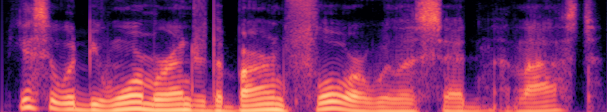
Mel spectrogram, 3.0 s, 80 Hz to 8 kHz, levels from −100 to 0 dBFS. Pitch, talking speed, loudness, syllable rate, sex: 135 Hz, 275 wpm, -16 LUFS, 5.9 syllables/s, male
